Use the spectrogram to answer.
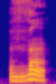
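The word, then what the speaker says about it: vingt: And the last one, so this G letter is here, but you don't pronounce it, okay?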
